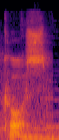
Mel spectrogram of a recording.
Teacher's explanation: the British people basically just make the vowel sound longer, and they don't really pronounce the R at all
